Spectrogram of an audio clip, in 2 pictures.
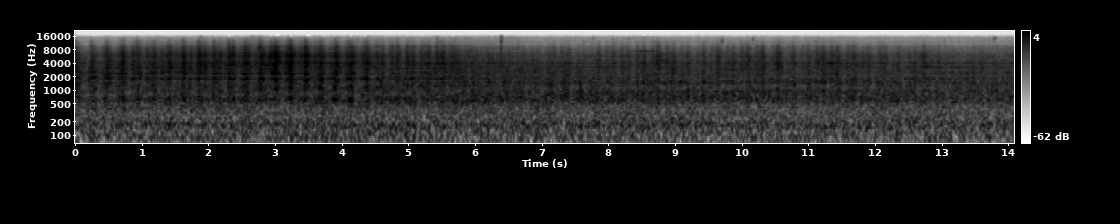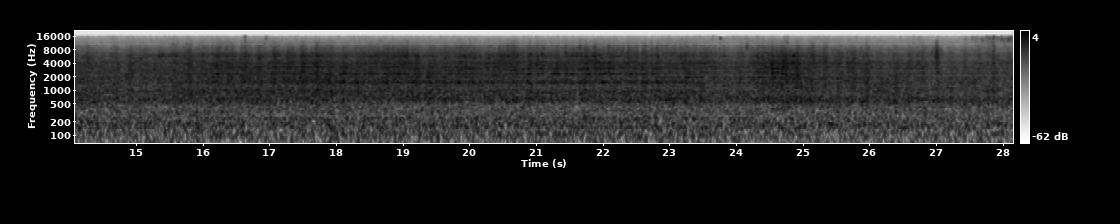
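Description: Freight train cars rolling steadily across a steel trestle bridge, with a continuous clatter of wheels on the rails.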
